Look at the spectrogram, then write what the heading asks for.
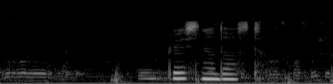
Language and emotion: Russian, sad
